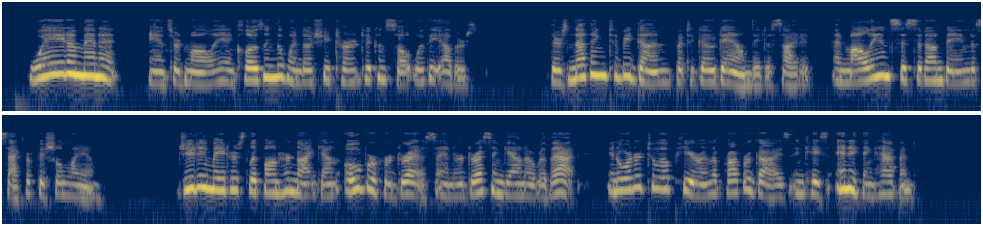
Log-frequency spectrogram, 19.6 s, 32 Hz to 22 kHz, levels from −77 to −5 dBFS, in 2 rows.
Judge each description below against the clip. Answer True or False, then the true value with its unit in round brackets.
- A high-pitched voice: True (220 Hz)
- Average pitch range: False (5.7 semitones)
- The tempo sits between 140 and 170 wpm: False (195 wpm)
